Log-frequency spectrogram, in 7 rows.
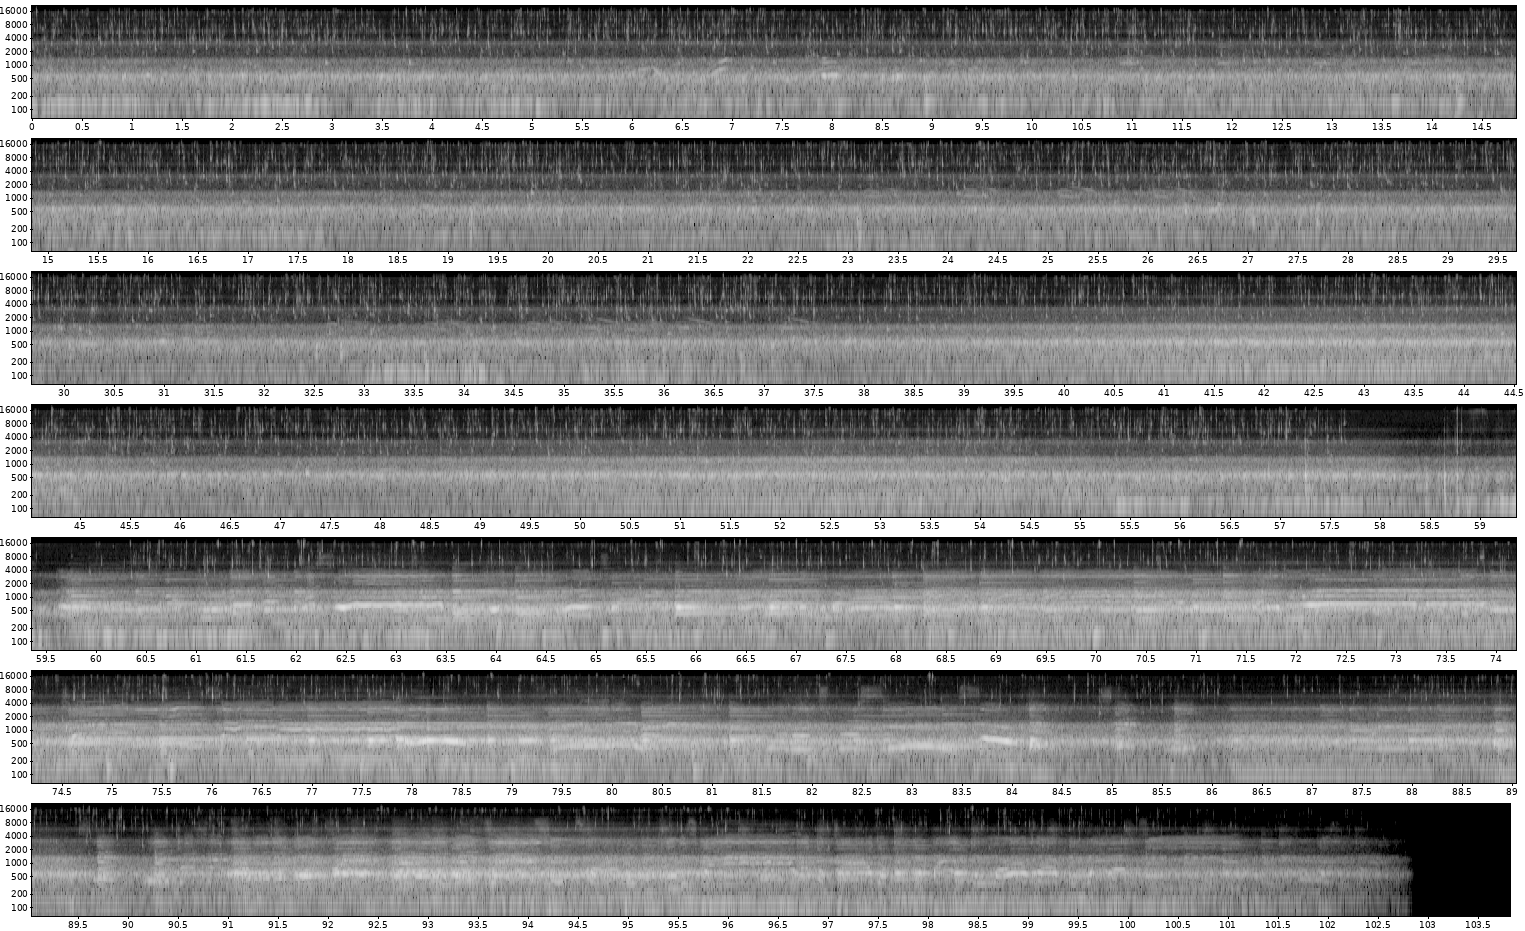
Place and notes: Druskininkai, Lithuania, musical fountain under
Musical fountain of Druskininkai recorded from underwater (just a few centimetres) perspective
Alytaus apskritis, Lietuva, 8 September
